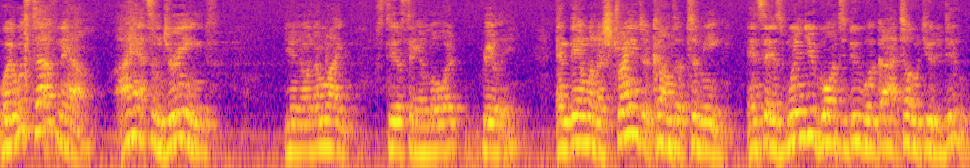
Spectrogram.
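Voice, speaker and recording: A woman with a Mississippi accent at a fairly low pitch and moderate pace, with ordinary pitch variation, noticeable background noise and audible room echo. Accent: US South (Mississippi). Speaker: city council candidate. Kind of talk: interview.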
